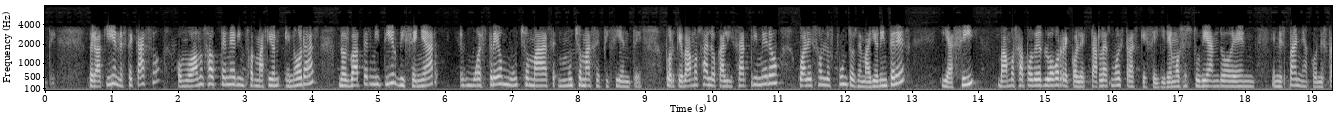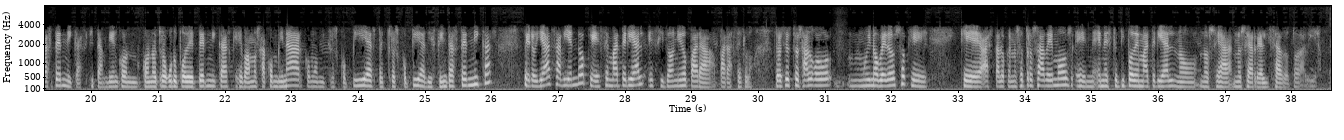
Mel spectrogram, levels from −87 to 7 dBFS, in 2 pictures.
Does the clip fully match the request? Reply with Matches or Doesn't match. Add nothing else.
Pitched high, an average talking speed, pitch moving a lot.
Doesn't match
